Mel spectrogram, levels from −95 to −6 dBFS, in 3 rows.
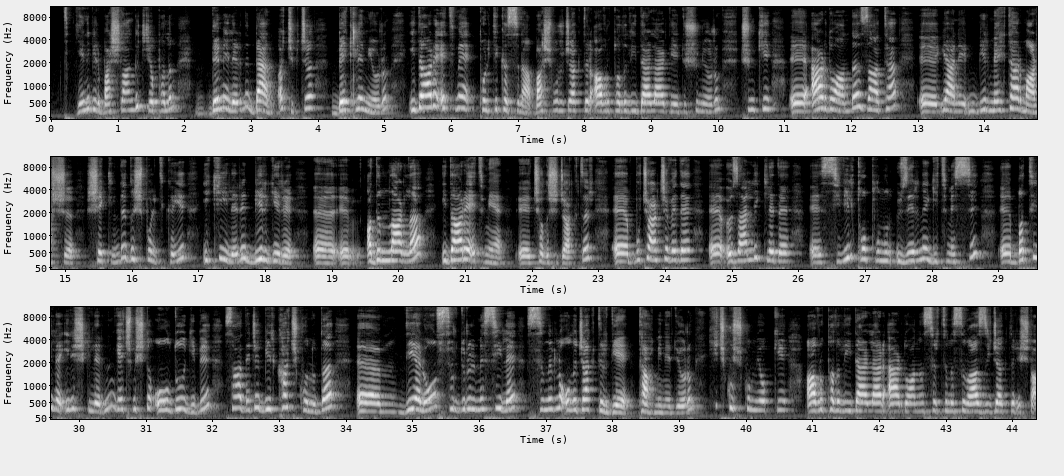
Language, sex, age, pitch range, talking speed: Turkish, female, 40-59, 235-300 Hz, 95 wpm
